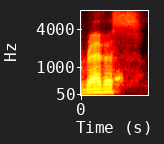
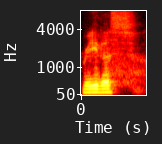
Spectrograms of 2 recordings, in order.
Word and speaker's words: Rivas: Team Gabriel Rivas or Revis. I never know how to pronounce their name. Revis. Rivas. Is it Rivas or Revis? Rivas.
